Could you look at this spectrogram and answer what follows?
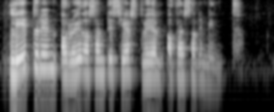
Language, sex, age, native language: Icelandic, female, 30-39, Icelandic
